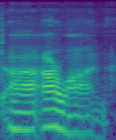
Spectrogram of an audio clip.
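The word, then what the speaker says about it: Arawn: Those dog soldiers represent Arwan. Or Aron. Arwan. Weird Welsh pronunciation.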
